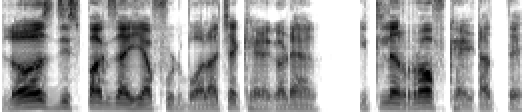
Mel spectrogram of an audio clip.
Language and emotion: Goan Konkani, disgusted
